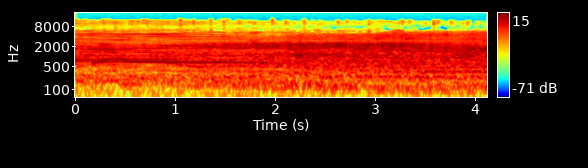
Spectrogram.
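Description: Formation of military jet aircraft flying overhead: jet engine noise that swells steadily louder, with a high whine that sinks slightly in pitch over the first two seconds.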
